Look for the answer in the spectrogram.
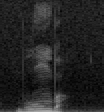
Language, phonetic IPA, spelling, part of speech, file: Latvian, [būmba], bumba, noun, Lv-bumba.ogg
- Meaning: 1. ball (globe of flexible material, for playing, for sports, for gymnastics) 2. ball (round or spherical object) 3. bomb (metal shell filled with explosives)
